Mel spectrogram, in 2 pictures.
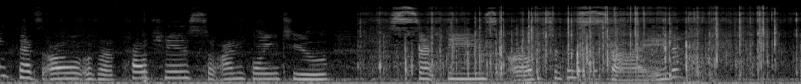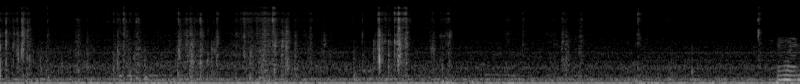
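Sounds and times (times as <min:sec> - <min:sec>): clicks and rustles of handled items: 0:03.6 - 0:12.6.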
